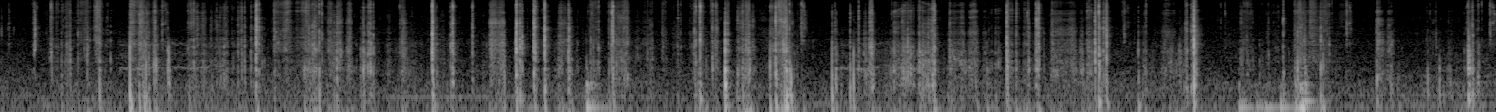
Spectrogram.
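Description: Scissors snipping through paper in many short, irregular cuts, trimming the edge of a collaged book-page card.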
